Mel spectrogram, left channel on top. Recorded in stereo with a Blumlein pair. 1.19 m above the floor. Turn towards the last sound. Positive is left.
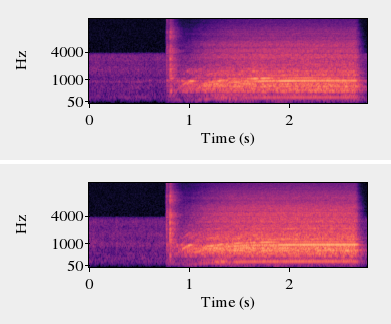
turn(degrees=-20)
